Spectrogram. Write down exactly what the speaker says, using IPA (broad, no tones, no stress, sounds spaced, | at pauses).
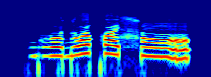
ɡʱ o d o qʷ i s õ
